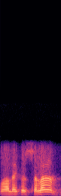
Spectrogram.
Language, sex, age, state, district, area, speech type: Kashmiri, male, 30-45, Jammu and Kashmir, Shopian, urban, conversation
